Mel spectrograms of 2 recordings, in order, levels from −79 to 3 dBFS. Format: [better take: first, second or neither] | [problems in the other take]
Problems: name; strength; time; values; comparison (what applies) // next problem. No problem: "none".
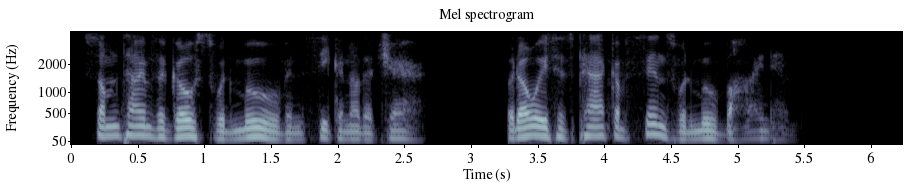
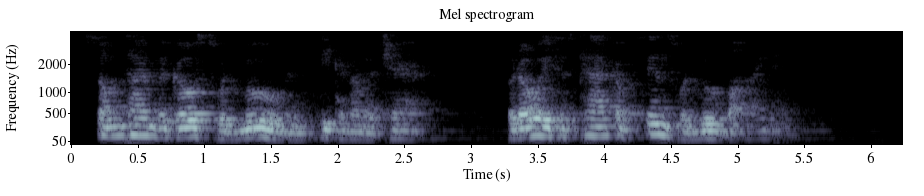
first | room echo; dies away in 0.5 s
